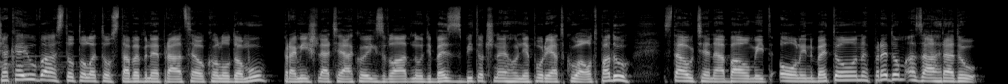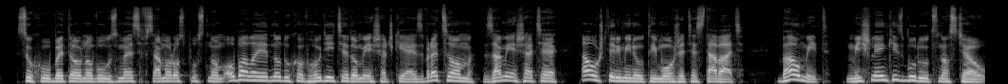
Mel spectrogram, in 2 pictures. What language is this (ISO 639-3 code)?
slk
